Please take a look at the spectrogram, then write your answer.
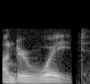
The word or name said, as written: underweight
